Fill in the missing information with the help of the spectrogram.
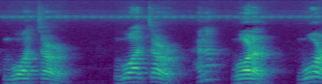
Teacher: तो एक ये जो फड़फड़ाने का सेंस आता है उसी को हमने फ्लैप सेंस कहा है, और उसी के कारण ये लुंठित कहलाता है।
